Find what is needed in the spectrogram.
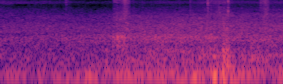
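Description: Steady outdoor background noise with a low rumble, like distant traffic, with a light knock about one and a half seconds in as the phone is handled at the car's rear door.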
